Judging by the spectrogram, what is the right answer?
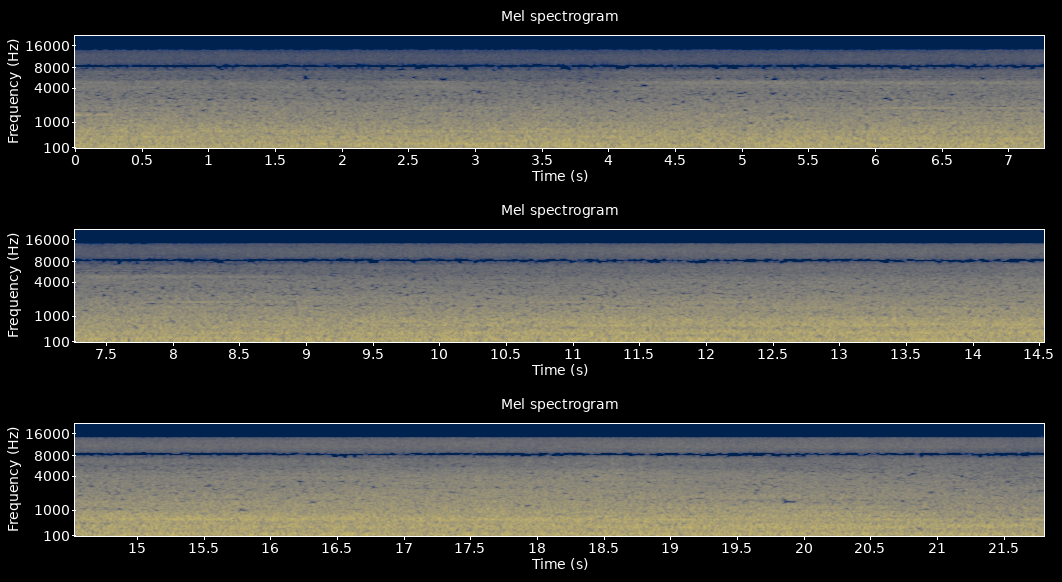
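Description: Steady machinery noise of an EPE foam sheet extrusion line running, with its motors and blower going as foam sheet is produced. It is an even rushing noise with a faint low hum that grows slightly louder about halfway through.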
